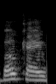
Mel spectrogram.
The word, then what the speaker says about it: bokeh: it's not bokeh. It's bokeh. Bokeh, bokeh. Okay, bokeh. Well, actually, in our practice leading up to this, that's the thing I asked Dennis to sort out was, how do you say this damn word? And It's like Martin, Ed. and Martin Bokeh. went out and found one on the internet where you could play it back how to say it, and it's like a bouquet of flowers.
